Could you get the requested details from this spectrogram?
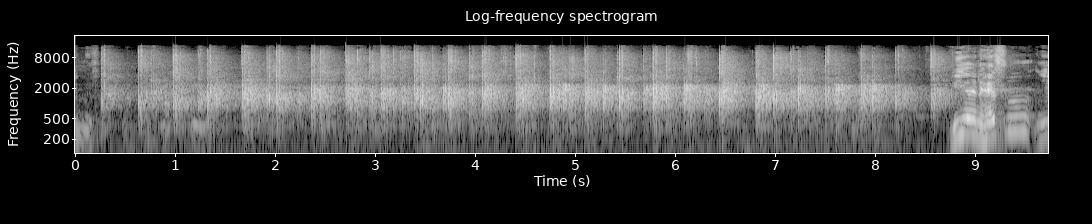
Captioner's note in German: Beifall AfD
